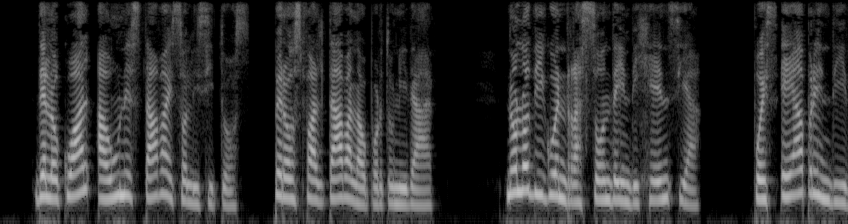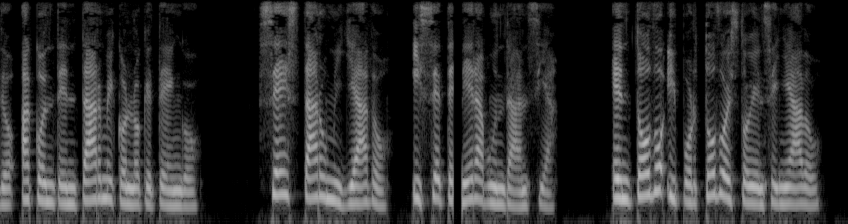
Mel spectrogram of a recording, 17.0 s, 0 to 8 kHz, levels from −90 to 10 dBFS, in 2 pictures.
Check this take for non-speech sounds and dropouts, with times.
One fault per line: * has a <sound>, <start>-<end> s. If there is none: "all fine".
* has a dropout, 13.0-13.1 s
